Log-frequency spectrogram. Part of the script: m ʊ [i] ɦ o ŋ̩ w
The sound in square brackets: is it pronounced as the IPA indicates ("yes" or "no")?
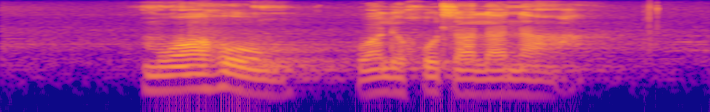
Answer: no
